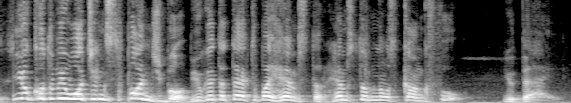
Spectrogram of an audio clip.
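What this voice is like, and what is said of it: Put-on Russian accent. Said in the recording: “did you do this joke just so you could do a Russian accent on the podcast? ... Or maybe accent is not Russian, it is Arabic.”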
